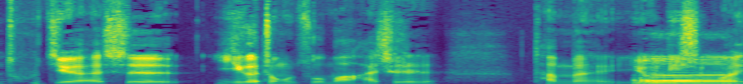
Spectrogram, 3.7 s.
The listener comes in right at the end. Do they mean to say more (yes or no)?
yes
